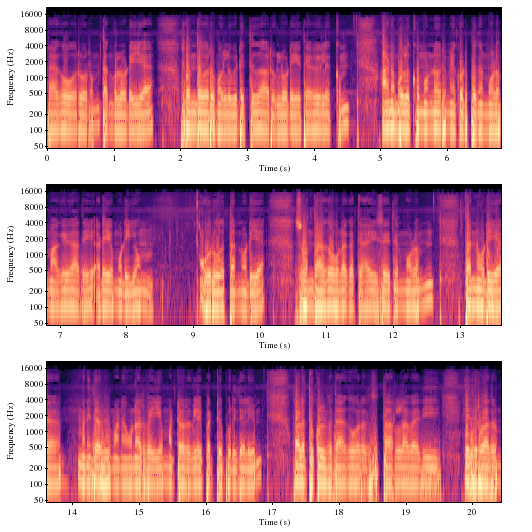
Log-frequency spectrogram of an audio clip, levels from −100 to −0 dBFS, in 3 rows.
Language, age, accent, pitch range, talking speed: Tamil, 30-49, native, 105-110 Hz, 90 wpm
